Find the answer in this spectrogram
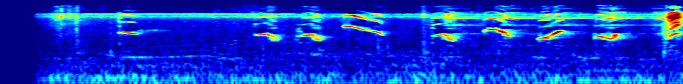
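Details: Greater green leafbird, a cucak ijo in full gacor song with varied isian phrases: short whistled notes sliding up and down, scattered among sharp clicks, softly over a low background hum.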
